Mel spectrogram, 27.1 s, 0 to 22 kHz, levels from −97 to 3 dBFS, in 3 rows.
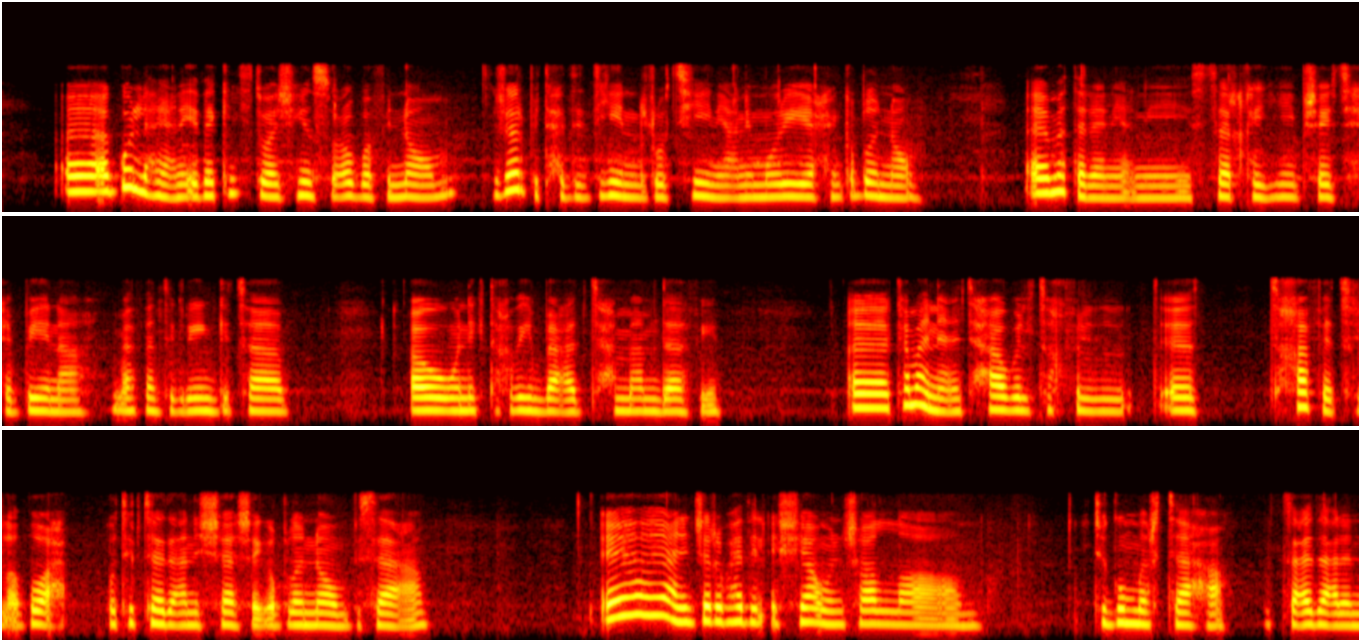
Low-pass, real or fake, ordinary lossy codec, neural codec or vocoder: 7.2 kHz; real; none; none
